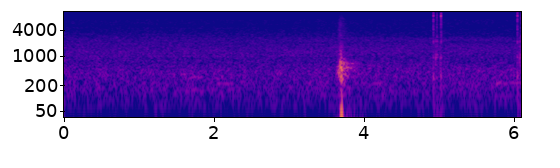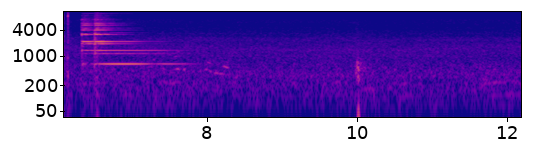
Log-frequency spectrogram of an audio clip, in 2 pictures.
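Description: A steady rushing hiss with a few sharp knocks and one loud metallic strike about halfway through. The strike rings with a bell-like tone that fades over about a second.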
